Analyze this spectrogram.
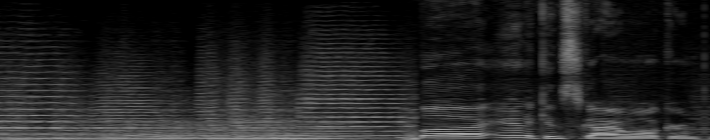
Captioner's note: Chewbacca roars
